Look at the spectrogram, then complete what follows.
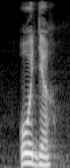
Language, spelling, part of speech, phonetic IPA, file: Ukrainian, одяг, noun / verb, [ˈɔdʲɐɦ], Uk-одяг.ogg
- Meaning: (noun) clothes, clothing, garments; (verb) masculine singular past perfective of одягти́ (odjahtý)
